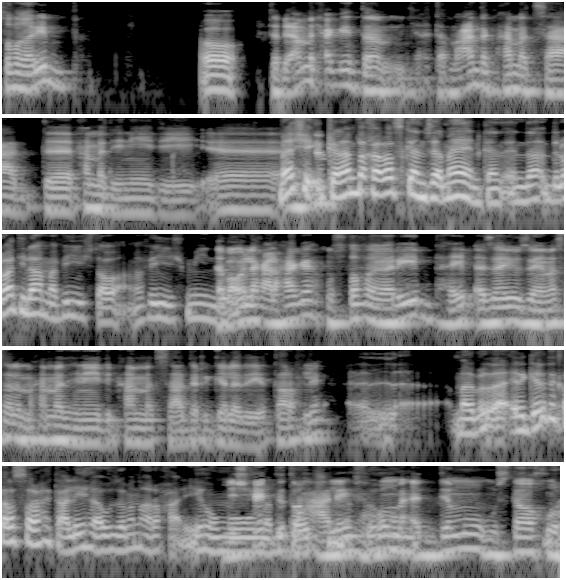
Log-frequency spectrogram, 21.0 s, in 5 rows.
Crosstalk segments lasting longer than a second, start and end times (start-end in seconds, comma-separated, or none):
18.5-20.0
